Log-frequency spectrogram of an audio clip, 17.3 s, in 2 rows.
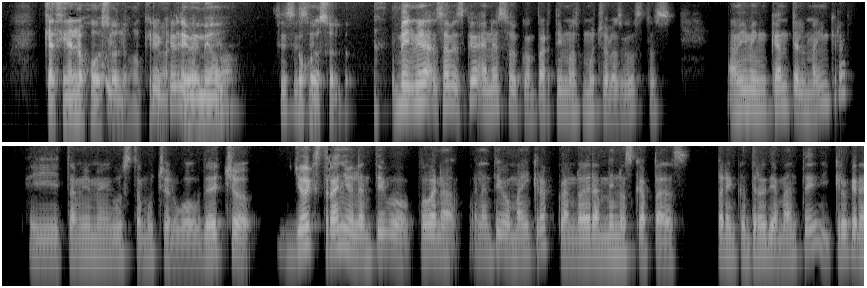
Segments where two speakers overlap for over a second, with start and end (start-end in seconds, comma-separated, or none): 0.9-2.3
